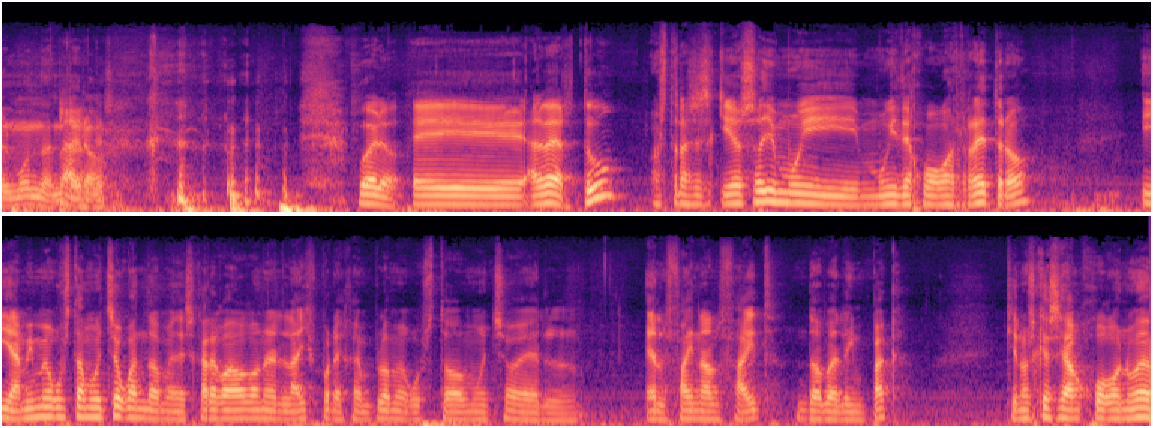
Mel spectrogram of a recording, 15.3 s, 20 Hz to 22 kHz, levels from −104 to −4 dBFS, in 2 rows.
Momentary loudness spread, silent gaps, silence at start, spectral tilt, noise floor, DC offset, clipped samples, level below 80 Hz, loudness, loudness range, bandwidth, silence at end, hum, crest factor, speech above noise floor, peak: 10 LU; none; 0 s; -5.5 dB/octave; -45 dBFS; under 0.1%; under 0.1%; -30 dBFS; -21 LUFS; 6 LU; 14.5 kHz; 0 s; none; 18 dB; 25 dB; -2 dBFS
